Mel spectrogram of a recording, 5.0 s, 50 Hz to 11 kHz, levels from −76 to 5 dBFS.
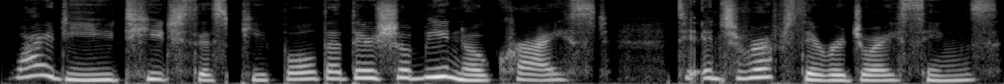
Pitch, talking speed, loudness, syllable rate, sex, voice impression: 250 Hz, 190 wpm, -17 LUFS, 4.8 syllables/s, female, feminine, slightly adult-like, soft, slightly calm, friendly, slightly reassuring, kind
